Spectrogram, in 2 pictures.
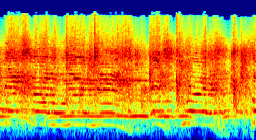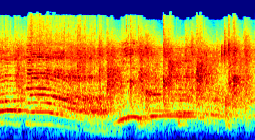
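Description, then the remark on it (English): A loud, sustained burst of audience applause for a comedian, dense clapping mixed with cheering and whooping voices, filling the whole stretch without a break. “What I want is a big applause for this guy.”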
